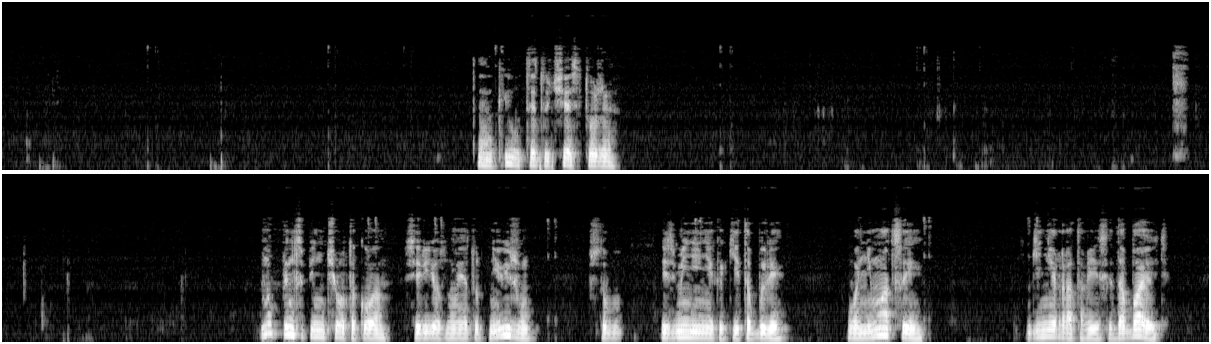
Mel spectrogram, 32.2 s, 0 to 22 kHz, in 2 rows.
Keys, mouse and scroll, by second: 0.4 g, 4.3 g, 5.3 click, 6.5 click, 7.0 g, 12.1 click, 12.6-13.0 scroll down 2, 13.0 middle click, 20.9 click, 21.8 click, 23.3 click, 25.3 click, 28.3 click.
